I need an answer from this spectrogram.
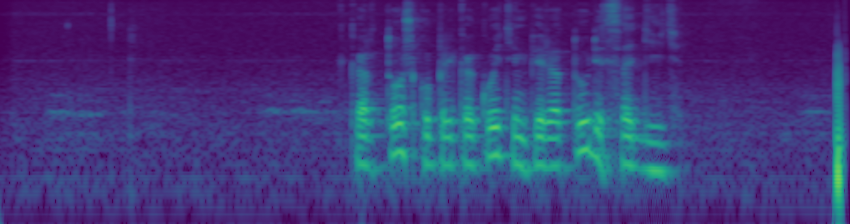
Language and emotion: Russian, neutral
